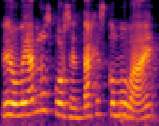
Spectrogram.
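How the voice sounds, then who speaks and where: A woman presenting a workshop, speaking lively and chatty to her audience and laughing often. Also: high voice, moderate pace. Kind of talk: live seminar talk to a group.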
